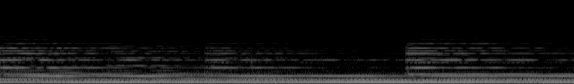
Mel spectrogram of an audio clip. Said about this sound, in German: Glocken läuten die Weihnacht ein.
